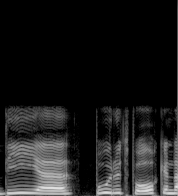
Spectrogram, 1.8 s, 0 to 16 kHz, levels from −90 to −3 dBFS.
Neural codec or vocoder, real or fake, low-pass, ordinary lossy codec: none; real; 7.2 kHz; none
